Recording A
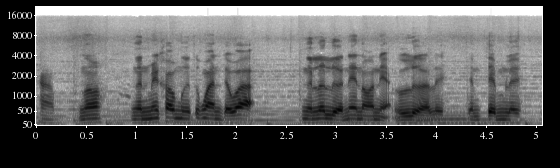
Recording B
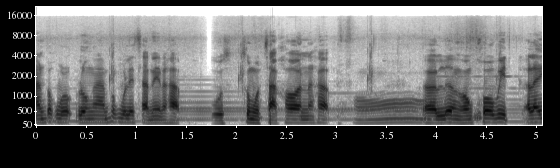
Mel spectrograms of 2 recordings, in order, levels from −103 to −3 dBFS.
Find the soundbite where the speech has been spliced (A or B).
B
